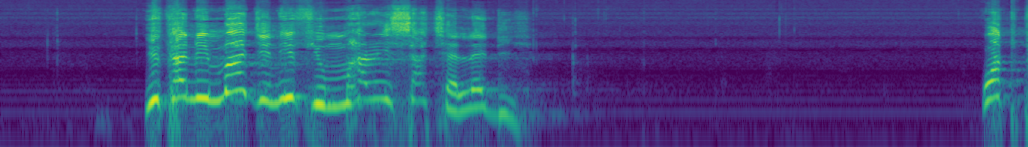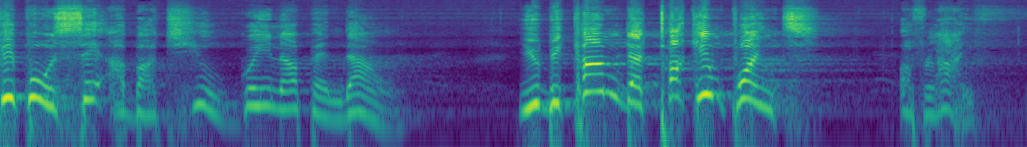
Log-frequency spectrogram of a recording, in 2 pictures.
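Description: A man preaches forcefully into a microphone, heard through loudspeakers in bursts with pauses.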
